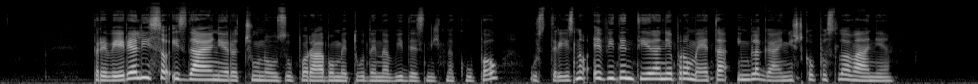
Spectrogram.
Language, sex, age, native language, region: Slovenian, female, 30-49, Slovenian, Central Slovenia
